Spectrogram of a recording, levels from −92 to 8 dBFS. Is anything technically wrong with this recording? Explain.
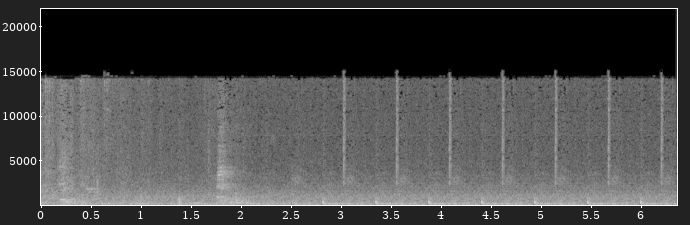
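Yes. From 3.05 s to the end, a broken-record loop: one 0.53 s fragment repeats identically six times, likely from a stalled stream. Unlike echo, nothing decays.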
